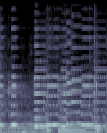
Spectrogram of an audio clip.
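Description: Harmonica playing a melody of held notes over strummed acoustic guitar and upright bass, in an instrumental break between sung verses of a country-folk song.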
